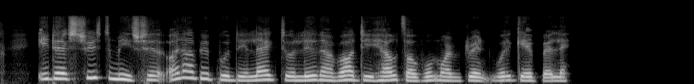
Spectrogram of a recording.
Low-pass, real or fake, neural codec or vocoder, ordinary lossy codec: 9.9 kHz; fake; codec, 16 kHz in and 24 kHz out, 0.6 kbps, FocalCodec, streaming, 2048 codes; none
